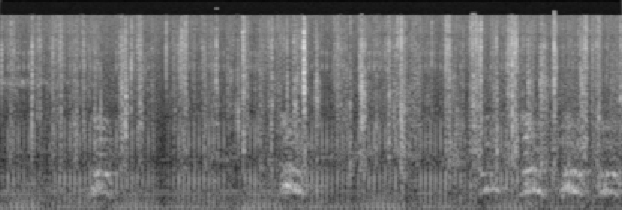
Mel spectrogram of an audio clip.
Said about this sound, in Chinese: 等太阳完全落山后，八一老爷的房间外突然响起了很多牛、羊、狗的声音。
